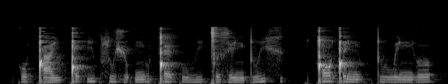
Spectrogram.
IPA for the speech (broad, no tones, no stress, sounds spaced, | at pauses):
k o ǃ a ʎ ǃ o ʔ i p sʷ ɤ ʒ o ʔ ɲ u ǃ ɛ k u β i ǀ ɯ z e ɲ tʷ i x | ǃ ɔ ǃ e ɲ o ʔ tʷ ɯ w e ɲ ɤ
